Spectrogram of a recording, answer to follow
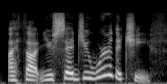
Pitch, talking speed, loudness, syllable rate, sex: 260 Hz, 285 wpm, -15 LUFS, 6.2 syllables/s, female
